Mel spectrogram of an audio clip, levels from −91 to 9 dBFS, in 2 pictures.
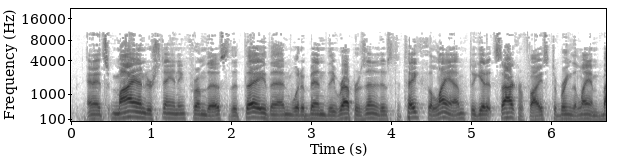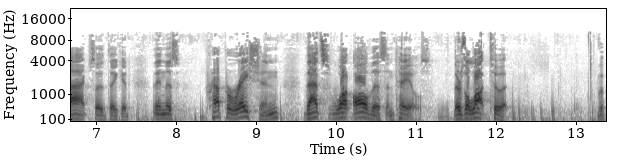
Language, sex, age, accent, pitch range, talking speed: English, male, 50-69, American, 115-150 Hz, 200 wpm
